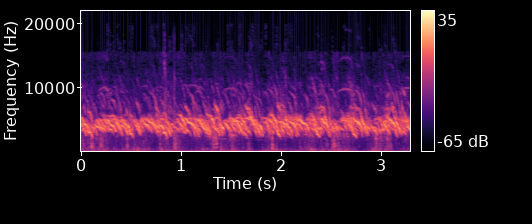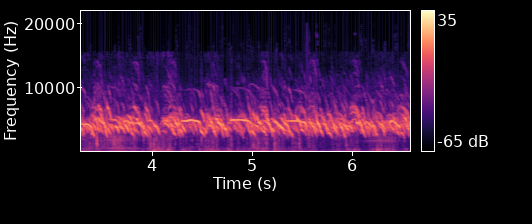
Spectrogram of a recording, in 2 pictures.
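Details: A flock of chicks pecking a mini toy jeep, their shrill, closely spaced chirps forming a dense constant chorus, with the odd clearer whistled peep and clicking pecks underneath.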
